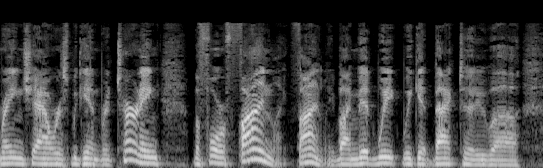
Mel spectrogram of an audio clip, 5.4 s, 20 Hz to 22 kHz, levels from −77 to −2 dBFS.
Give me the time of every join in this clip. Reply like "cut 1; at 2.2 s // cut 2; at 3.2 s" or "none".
none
